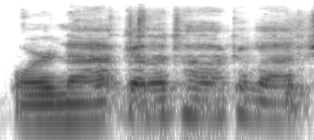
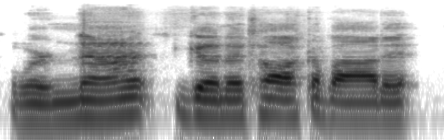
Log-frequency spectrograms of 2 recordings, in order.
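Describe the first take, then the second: First: Softer, toned-down refusal; hushed dismissal. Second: Louder, emphatic refusal; firm dismissal. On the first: Host hushing up a mishap, softly. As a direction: drop it to a soothing hush. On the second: Host hushing up a mishap, firm and loud. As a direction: shut the subject down firmly. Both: Pretend.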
